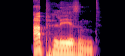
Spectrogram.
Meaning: present participle of ablesen
- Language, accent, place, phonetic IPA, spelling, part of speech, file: German, Germany, Berlin, [ˈapˌleːzn̩t], ablesend, verb, De-ablesend.ogg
